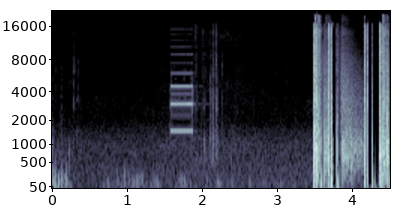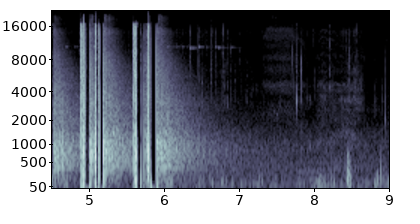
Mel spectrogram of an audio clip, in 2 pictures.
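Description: Rapid handgun fire during live-fire speed and accuracy drills at a range, a timer beep followed by about eight sharp, loud shots in quick succession with echoing tails, then quiet.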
